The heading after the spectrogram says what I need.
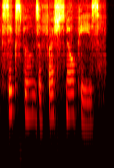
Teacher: she has that ooh still relatively where the ipa system says it's supposed to be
